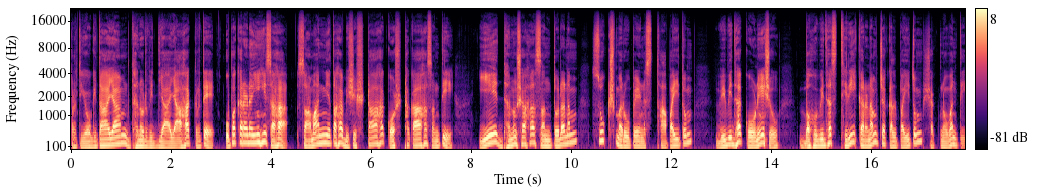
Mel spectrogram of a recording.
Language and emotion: Sanskrit, neutral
